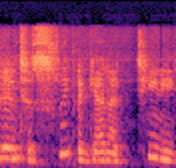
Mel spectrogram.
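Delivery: plain reading voice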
